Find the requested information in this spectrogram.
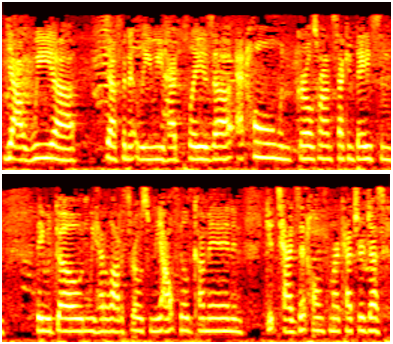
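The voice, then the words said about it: Hoarse, strained voice. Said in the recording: “lost my voice,”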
